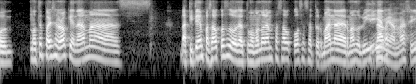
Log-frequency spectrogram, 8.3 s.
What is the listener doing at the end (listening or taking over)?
taking over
